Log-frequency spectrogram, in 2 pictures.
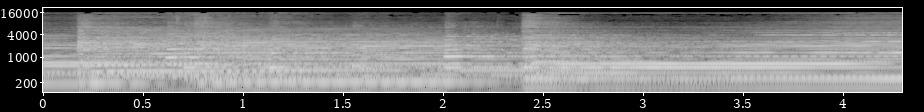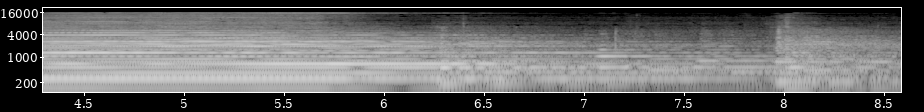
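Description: Saxophone quartet of soprano, alto, tenor and baritone saxophones playing sustained chords. The chord changes a couple of times early, then a long chord from about two and a half seconds in is held and fades down toward the end.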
